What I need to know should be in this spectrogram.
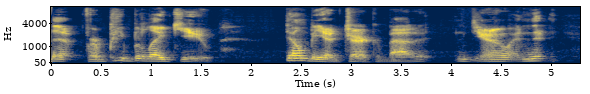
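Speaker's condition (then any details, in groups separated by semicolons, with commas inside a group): Friedreich's ataxia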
